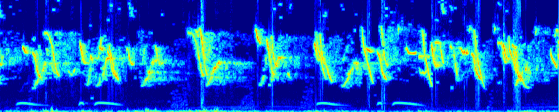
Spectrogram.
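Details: Saffron finches calling together, a dense stream of sharp high chirps and twittering notes, with a few lower downslurred whistles from another bird.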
